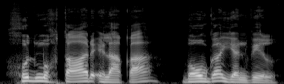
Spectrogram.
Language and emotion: Urdu, neutral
